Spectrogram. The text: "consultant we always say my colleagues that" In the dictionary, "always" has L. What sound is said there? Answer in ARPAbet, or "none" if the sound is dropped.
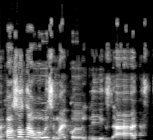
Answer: none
